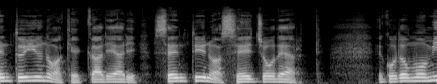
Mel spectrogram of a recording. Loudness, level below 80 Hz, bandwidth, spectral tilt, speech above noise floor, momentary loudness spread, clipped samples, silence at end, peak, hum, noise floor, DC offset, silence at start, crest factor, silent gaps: -16 LUFS; -50 dBFS; 15 kHz; -5.5 dB/octave; 28 dB; 7 LU; under 0.1%; 0 s; 0 dBFS; none; -43 dBFS; under 0.1%; 0 s; 14 dB; none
